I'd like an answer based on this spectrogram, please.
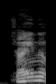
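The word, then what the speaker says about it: زاي: 요 자이 같은 경우에는 발음이 이 혀 끝이 이를 앙 다물었을 때 앞니 뒤에 닿기까지 이제 닿으면 안 되고 닿기 전까지 가서 이제 자이 이런 식으로 발음을 합니다. 영어로는 Z와 같습니다. 지트.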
